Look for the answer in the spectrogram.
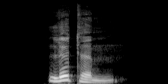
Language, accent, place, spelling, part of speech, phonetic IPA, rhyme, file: German, Germany, Berlin, lüttem, adjective, [ˈlʏtəm], -ʏtəm, De-lüttem.ogg
- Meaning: strong dative masculine/neuter singular of lütt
